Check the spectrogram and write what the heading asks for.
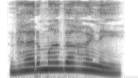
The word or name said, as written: ಧರ್ಮಕಹಳೆ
